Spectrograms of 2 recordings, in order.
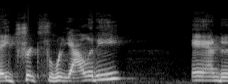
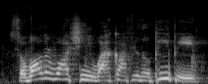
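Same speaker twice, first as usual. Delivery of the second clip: ordinary talk, nothing marked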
